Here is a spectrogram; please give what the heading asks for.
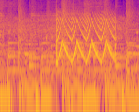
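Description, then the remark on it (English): A loud siren wails in quick rising-and-falling sweeps, about four cycles in just over a second, cutting in abruptly over a low steady background hum and then stopping. “Speaking of sirens.”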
